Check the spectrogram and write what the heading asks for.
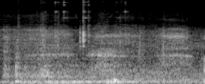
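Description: Steady low hum of a car heard from inside its cabin.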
